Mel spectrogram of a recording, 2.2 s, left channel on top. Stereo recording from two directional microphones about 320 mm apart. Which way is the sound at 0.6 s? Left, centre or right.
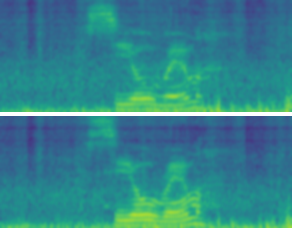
Centre.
